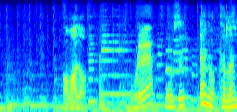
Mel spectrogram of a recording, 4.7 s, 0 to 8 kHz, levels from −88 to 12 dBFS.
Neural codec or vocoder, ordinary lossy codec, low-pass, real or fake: none; Opus, 16 kbps; 7.2 kHz; real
